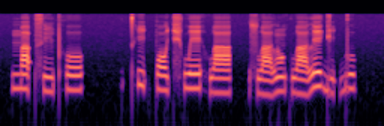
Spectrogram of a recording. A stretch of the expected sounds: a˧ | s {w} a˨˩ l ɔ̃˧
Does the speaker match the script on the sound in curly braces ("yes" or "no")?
yes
